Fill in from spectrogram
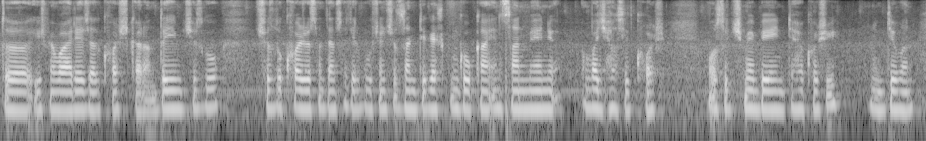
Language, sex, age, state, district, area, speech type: Kashmiri, male, 45-60, Jammu and Kashmir, Shopian, urban, spontaneous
